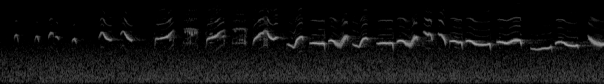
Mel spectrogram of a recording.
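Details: Wild Chinese hwamei singing among trees at a Tenmangu shrine in Joso, Ibaraki, Japan: loud, rich whistled phrases of rapidly varied notes, slurred up and down, delivered in quick succession with brief gaps, over quiet background.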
